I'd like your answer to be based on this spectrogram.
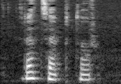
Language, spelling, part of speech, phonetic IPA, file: Polish, receptor, noun, [rɛˈt͡sɛptɔr], LL-Q809 (pol)-receptor.wav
